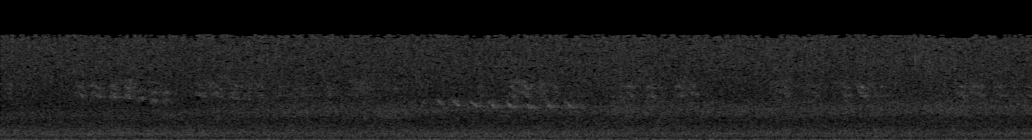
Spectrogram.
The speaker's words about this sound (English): So, the tree behind me in my neighbor's yard is full of birds. And the tree off to my right, which is one of the big trees that lines Capitol Avenue down there a ways, is they were noisy a few minutes ago.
